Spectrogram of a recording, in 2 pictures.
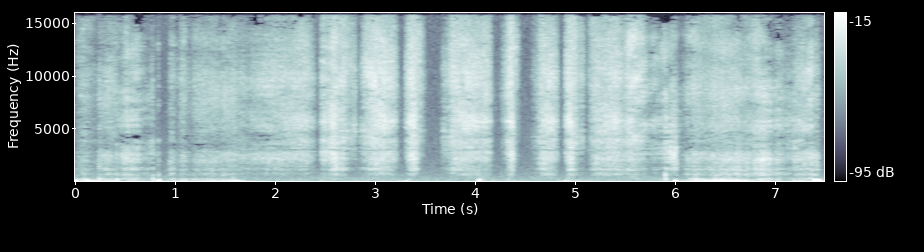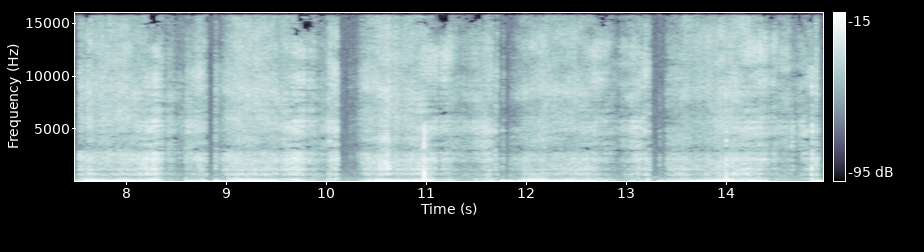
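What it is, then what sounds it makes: Cardboard board book. Fingers rub and scratch along the thick cardboard edges and spine of a closed hardcover board book held flat. The result is a soft, steady rubbing with a low, muffled body, broken by brief, brighter scratchy strokes throughout.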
